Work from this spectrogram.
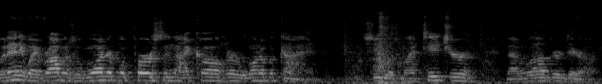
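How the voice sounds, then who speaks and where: A man with a high pitch rushes along at a very fast pace with fairly even intonation, amid noticeable background noise and audible room echo. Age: 80s+. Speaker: memorial speaker, businessman. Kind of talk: eulogy.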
